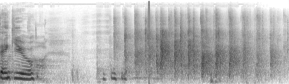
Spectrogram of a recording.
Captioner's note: applause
